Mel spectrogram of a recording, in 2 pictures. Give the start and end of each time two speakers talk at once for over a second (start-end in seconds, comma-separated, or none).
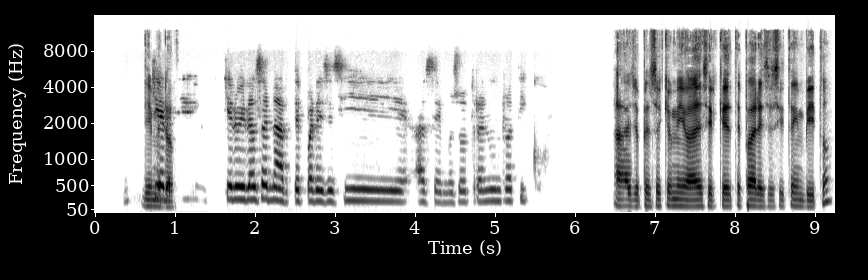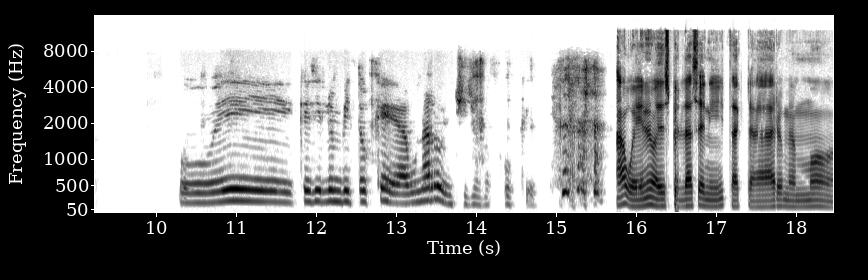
none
